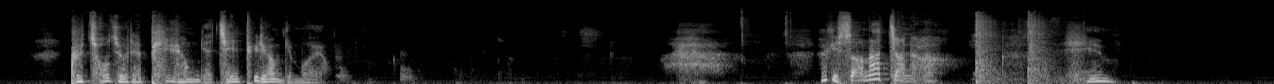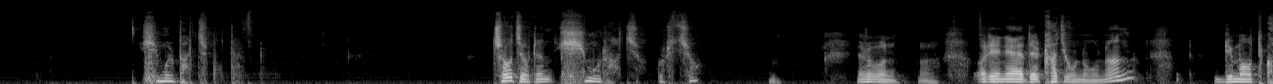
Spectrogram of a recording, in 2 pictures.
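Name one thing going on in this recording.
An elderly man lectures with animation through a headset microphone, in bursts with pauses.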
